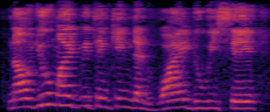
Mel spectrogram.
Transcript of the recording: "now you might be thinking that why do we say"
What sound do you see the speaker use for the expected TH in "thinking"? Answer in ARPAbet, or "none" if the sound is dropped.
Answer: T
